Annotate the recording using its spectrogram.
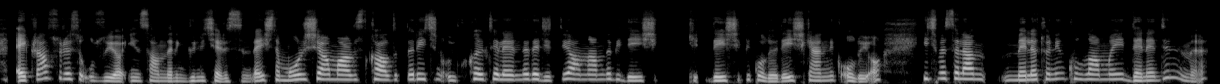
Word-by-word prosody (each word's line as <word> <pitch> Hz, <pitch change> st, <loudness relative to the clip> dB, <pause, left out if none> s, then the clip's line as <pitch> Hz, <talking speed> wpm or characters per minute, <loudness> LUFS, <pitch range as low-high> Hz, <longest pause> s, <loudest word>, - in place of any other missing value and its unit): ekran 185 Hz, +9 st, +4 dB
süresi 255 Hz, -3 st, -2 dB
uzuyor 160 Hz, -4 st, +1 dB
insanların 155 Hz, -3 st, -3 dB
gün 170 Hz, +1 st, -2 dB
içerisinde. 150 Hz, -2 st, -1 dB
İşte, 200 Hz, +2 st, -1 dB
mor 200 Hz, +3 st, +2 dB
ışığa 235 Hz, 0 st, +3 dB
maruz 220 Hz, -1 st, +3 dB
kaldıkları 220 Hz, 0 st, +1 dB
için 240 Hz, -1 st, -3 dB
uyku 185 Hz, -3 st, -7 dB
kalitelerinde 240 Hz, -2 st, +2 dB
de 240 Hz, -, +5 dB
ciddi 185 Hz, +8 st, -2 dB
anlamda 230 Hz, 0 st, -1 dB
bir 230 Hz, -, -7 dB
değişik 175 Hz, 0 st, -1 dB, 0.3 s
ki 165 Hz, -, -8 dB
değişiklik 180 Hz, +5 st, 0 dB
oluyor, 145 Hz, -6 st, +1 dB
değişkenlik 180 Hz, +2 st, 0 dB
oluyor. 140 Hz, +7 st, 0 dB, 0.4 s
Hiç 260 Hz, 0 st, -2 dB
mesela 265 Hz, -2 st, +4 dB
m 240 Hz, -1 st, -5 dB, 0.2 s
melatonin 220 Hz, +6 st, 0 dB
kullanmayı 235 Hz, -4 st, -1 dB
denedin 185 Hz, -, 0 dB
mi? 165 Hz, -, -6 dB
215 Hz, 150 wpm, -24 LUFS, 175-240 Hz, 0.4 s, de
